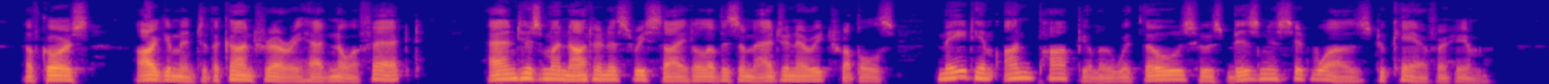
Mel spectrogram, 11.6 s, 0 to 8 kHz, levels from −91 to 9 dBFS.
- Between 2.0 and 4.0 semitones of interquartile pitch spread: No, average, 5.0 semitones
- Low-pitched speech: Yes, low, 110 Hz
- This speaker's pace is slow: No, average, 155 wpm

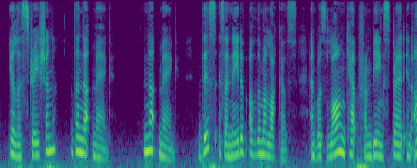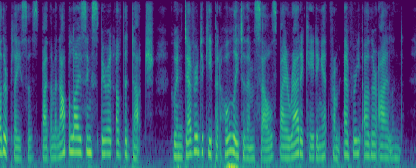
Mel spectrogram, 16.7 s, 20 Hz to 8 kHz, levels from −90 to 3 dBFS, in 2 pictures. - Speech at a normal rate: Yes, average, 155 wpm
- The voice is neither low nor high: Yes, medium, 170 Hz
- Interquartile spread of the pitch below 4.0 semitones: No, average, 4.3 semitones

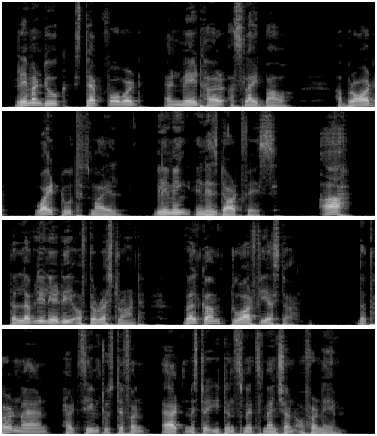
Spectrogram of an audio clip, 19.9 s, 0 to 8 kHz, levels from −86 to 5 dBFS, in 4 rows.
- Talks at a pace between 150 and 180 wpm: No, average, 140 wpm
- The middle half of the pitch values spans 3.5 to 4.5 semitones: No, average, 3.1 semitones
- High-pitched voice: No, low, 120 Hz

